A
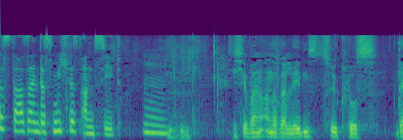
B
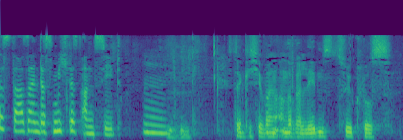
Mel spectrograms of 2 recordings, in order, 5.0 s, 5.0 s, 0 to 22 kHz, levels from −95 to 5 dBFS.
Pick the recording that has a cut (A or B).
A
